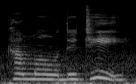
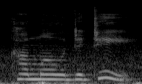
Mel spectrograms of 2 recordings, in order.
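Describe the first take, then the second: No difference in how they are said.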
